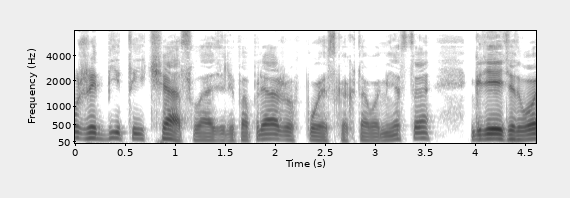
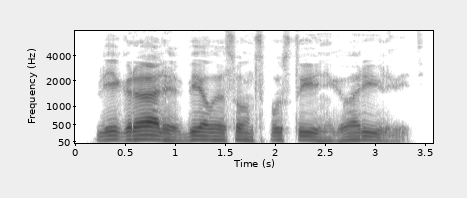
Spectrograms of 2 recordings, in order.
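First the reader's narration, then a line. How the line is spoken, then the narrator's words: Gloomy reply. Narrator (Russian): мрачно ответил Ряскин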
